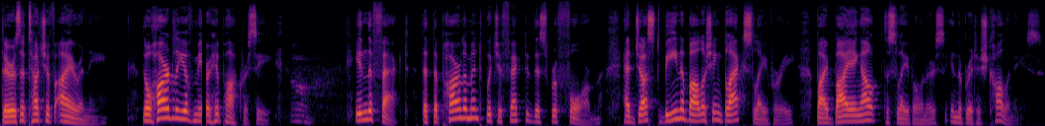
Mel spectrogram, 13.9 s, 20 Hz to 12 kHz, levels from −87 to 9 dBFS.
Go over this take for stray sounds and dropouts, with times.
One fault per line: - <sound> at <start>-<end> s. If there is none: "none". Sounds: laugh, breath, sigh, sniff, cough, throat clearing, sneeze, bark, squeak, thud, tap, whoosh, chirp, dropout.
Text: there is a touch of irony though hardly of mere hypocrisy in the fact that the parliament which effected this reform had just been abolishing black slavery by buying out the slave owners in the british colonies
- dropout at 2.7-2.8 s
- sigh at 3.9-4.6 s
